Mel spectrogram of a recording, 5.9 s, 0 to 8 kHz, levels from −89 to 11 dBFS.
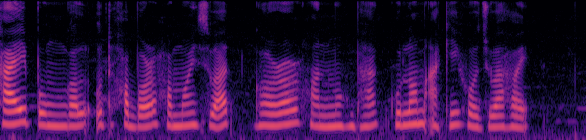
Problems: none marked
